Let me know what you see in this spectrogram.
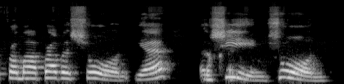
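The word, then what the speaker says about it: Jean: our brother sean yeah sean j-e-a-n but pronounced the french way from haiti he said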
